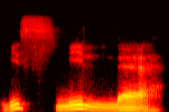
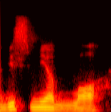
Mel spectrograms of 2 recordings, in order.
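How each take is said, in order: First: The L sound in Allah is light and thin. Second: The L sound in Allah is heavy and thick. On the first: The speaker calls it right. "di sini dibaca tipis" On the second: The speaker calls it wrong. "Tidak boleh dibaca"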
